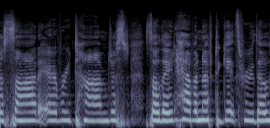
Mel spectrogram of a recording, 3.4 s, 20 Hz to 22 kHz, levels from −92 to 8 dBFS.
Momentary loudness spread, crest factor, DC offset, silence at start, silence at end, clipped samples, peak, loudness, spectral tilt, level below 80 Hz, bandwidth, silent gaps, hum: 6 LU; 14 dB; under 0.1%; 0 s; 0 s; under 0.1%; -14 dBFS; -28 LUFS; -4.5 dB/octave; -74 dBFS; 14.5 kHz; none; none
